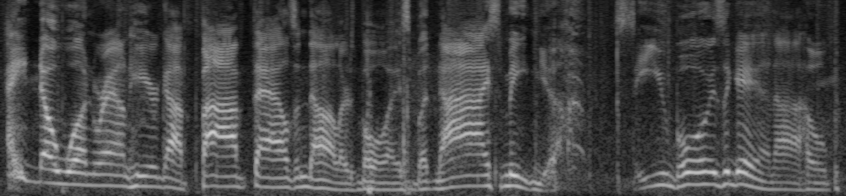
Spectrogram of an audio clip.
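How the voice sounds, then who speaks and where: An actor playing a chatty, folksy, teasing rural horse dealer with an American Southern accent. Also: male voice, a little high, expressive, slow pace, sharp tone, slight background noise, full character voice. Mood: sly haggling. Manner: garrulous, folksy, sly haggling.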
